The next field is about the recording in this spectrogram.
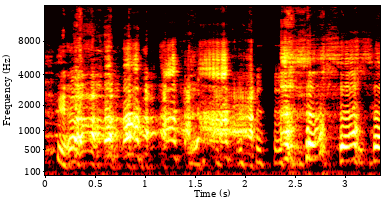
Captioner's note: all laugh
